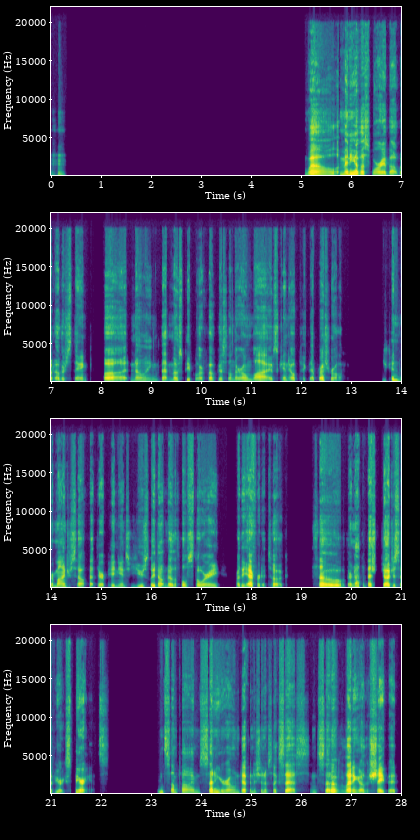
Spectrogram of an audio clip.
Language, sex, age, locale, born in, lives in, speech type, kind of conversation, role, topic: English, male, 30-34, en-US, United States, United States, read, expert-assistant, expert, What can we learn from failure?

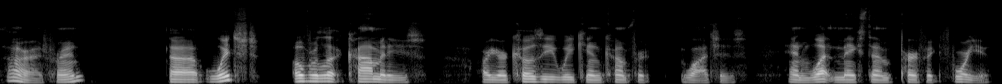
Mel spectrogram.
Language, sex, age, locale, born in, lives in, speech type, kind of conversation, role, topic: English, male, 35-39, en-US, United States, United States, conversation, unstructured, none, Which overlooked comedies are your cozy weekend comfort watches, and what makes them perfect for you?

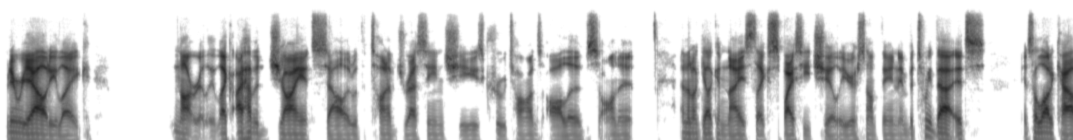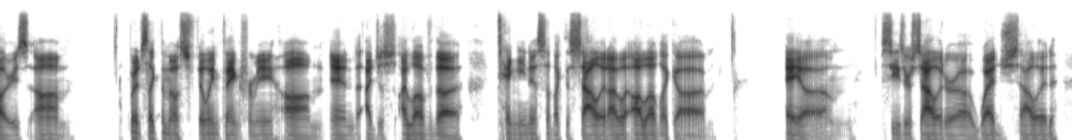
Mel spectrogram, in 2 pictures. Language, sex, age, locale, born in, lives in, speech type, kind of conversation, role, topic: English, male, 25-29, en-US, United States, United States, conversation, unstructured, none, What food do you crave most when you need comfort?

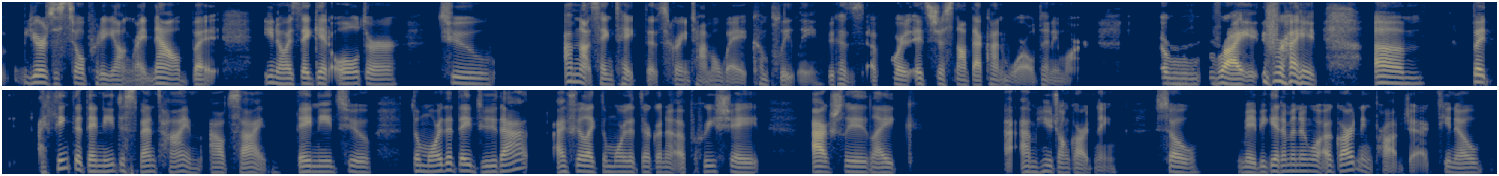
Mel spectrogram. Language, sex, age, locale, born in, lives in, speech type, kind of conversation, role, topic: English, female, 45-49, en-US, United States, United States, conversation, podcast, host, How can we encourage children to care for and protect the environment?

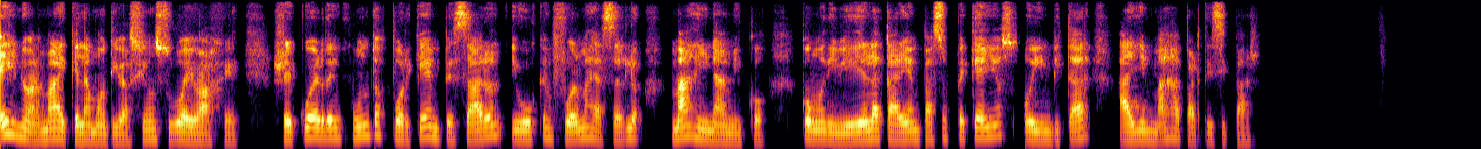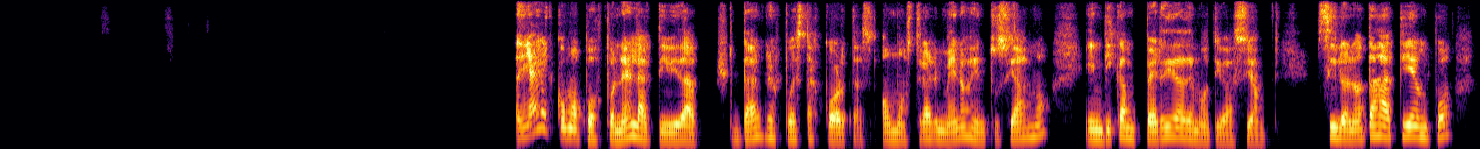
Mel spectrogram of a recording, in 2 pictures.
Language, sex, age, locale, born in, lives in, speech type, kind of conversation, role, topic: Spanish, female, 25-29, es-AR, Argentina, Netherlands, read, expert-assistant, expert, ¿Cómo podríamos hacer que aprender algo nuevo sea más fácil y divertido?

